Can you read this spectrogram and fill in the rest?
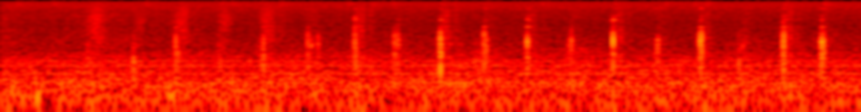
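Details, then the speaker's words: YetiSnowMX snow bike jack shaft, sprocket on the shaft rocked by hand: sharp uneven clicks about once a second, amplified in the tunnel, where a new one is silent; worn spline with play. "This has a play. That little bit of noise, guys, amplifying in that tunnel made it sound like the thing was going to fall apart on me."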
